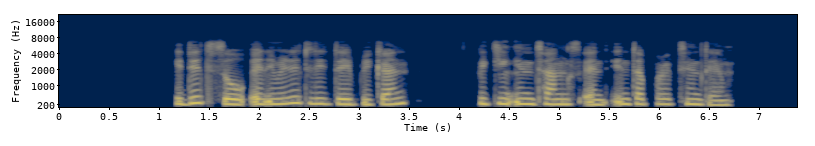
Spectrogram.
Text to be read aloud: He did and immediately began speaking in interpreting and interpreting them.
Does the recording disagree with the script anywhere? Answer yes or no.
yes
